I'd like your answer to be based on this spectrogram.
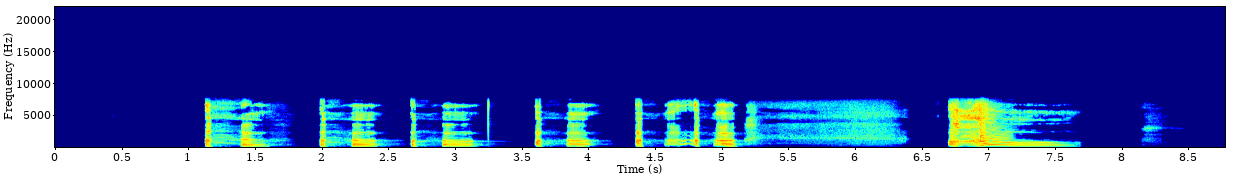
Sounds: Cough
